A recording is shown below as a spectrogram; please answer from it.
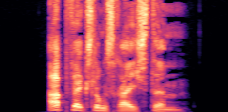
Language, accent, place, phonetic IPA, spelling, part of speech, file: German, Germany, Berlin, [ˈapvɛkslʊŋsˌʁaɪ̯çstəm], abwechslungsreichstem, adjective, De-abwechslungsreichstem.ogg
- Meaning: strong dative masculine/neuter singular superlative degree of abwechslungsreich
